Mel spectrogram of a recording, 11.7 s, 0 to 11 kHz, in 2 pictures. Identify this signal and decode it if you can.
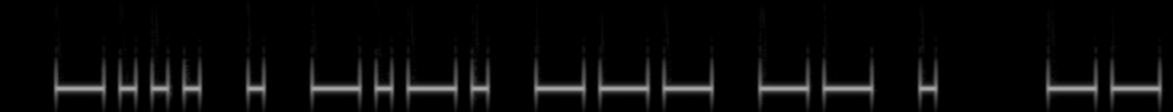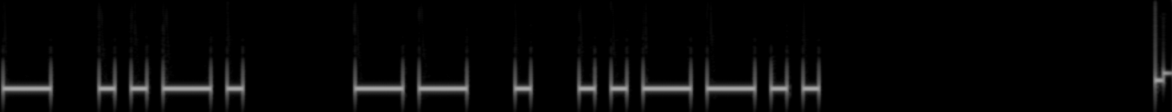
Morse code, heard as a keyed tone, about 15 wpm, 700 Hz. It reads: BECOME OF ME?
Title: Sentences from Top 600 Words 15wpm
